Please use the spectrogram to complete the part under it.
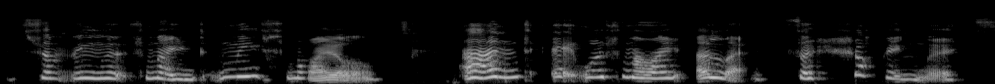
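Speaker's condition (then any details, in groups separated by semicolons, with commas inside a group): Cerebral palsy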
